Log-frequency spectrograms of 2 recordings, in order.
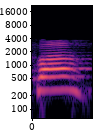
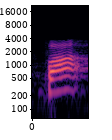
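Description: First: The vowel is short and smooth. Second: The vowel is cut off with a jolt. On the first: The speaker calls it right. "بغیر کھینچے بغیر جھٹکا دیے اس طرح پڑھیں گے" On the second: The speaker calls it wrong. "جھٹکا دے کر فا بھی نہیں پڑھیں گے"

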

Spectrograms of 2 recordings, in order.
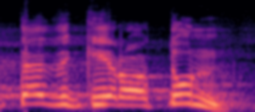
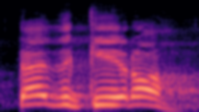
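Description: First: The word ends with a t and n sound. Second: The word ends with a soft h sound. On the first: The word is read without stopping. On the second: The reciter stops on this word.

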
